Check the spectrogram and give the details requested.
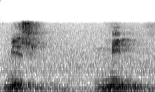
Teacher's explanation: Kalau kita tutup hidung, mil bermakna kita telah menafikan gunnah yang ada pada dia. Pada mim itu ada gunnah walaupun ketika dia berbaris.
